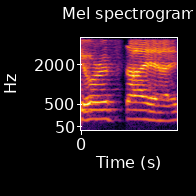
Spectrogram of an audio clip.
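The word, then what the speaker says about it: Oresteia: Oristeo? – The Oristeia.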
